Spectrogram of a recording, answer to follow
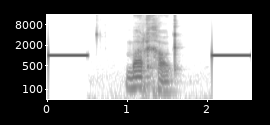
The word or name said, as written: marchog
